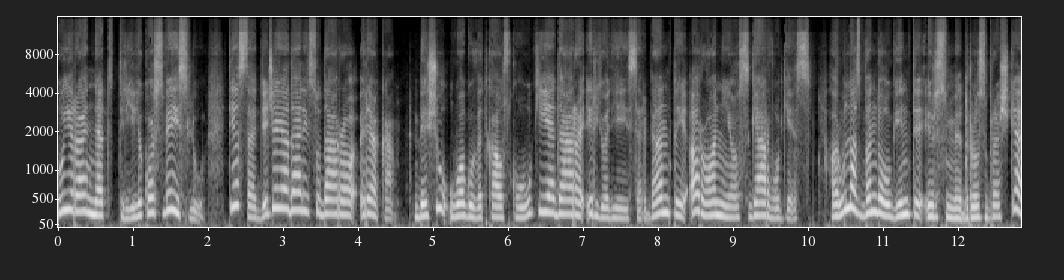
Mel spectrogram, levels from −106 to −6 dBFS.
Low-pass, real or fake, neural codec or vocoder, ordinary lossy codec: 14.4 kHz; fake; autoencoder, 48 kHz, 128 numbers a frame, DAC-VAE, trained on Japanese speech; Opus, 16 kbps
